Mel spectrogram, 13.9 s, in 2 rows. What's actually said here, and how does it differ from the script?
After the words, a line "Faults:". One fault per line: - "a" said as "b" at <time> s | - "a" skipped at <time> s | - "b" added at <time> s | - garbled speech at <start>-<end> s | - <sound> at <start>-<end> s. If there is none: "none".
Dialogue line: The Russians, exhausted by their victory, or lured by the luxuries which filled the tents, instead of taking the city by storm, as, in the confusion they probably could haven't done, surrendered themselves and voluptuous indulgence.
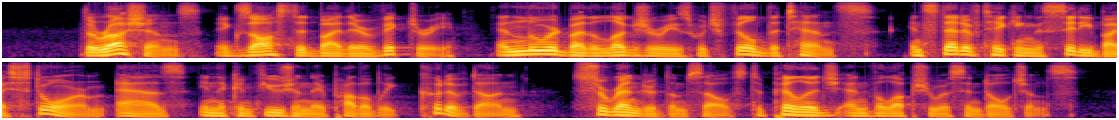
The Russians, exhausted by their victory, and lured by the luxuries which filled the tents, instead of taking the city by storm, as, in the confusion they probably could have done, surrendered themselves to pillage and voluptuous indulgence.
Faults:
- "or" said as "and" at 3.1 s
- "haven't" said as "have" at 9.8 s
- "to pillage" added at 11.6 s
